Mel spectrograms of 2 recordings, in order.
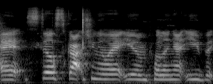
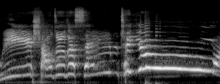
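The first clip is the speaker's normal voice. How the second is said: shrill squirrel shout, higher and louder; 15 dB louder than usual. Voicing a shrieking squirrel answering a threat: squirrel shrieking. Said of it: "the big grey squirrel who's shrieking in your ear".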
